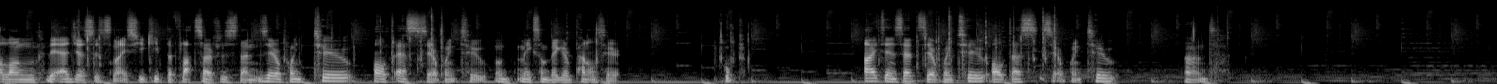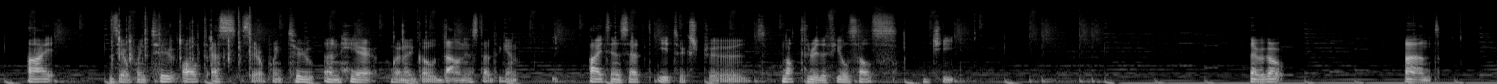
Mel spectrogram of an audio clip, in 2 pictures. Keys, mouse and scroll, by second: 3.5 alt+s, 5.3 click, 7.1 ctrl+z, 8.5 i, 9.7 alt+s, 14.5-15.7 middle drag, 16.5 alt+s, 19.9 i, 21.1 e, 23.9 g, 25.0 middle click, 25.8 middle click, 28.3 middle click.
